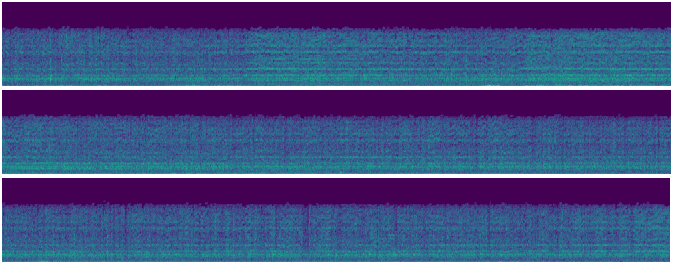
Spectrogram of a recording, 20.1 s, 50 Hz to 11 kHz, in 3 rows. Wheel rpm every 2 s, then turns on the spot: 200, 200, 200, 200, 200, 200, 200, 200, 200, 200.
none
